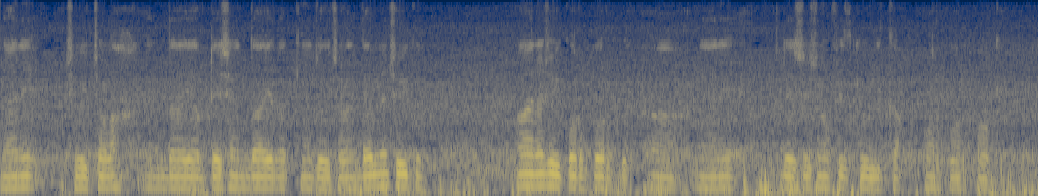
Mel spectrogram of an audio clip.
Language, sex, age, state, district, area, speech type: Malayalam, male, 18-30, Kerala, Malappuram, rural, spontaneous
